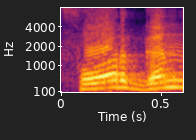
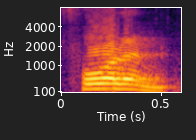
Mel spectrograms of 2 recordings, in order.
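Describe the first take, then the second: First: The g sound is pronounced. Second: The g sound is silent. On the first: The speaker calls it wrong. "For गन नहीं बोलेंगे ना" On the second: The speaker calls it right. "क्योंकि ये silent है"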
